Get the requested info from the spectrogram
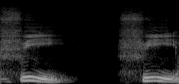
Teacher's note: fi huruf fa, itu hamas, ada anginnya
